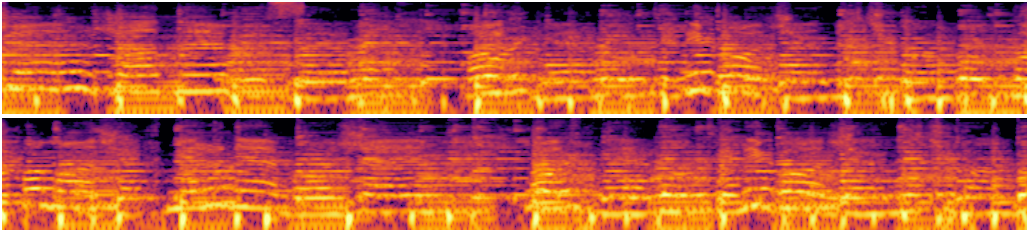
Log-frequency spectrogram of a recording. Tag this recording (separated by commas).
Music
